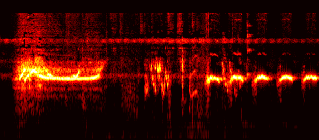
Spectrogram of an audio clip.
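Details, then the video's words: Singing cockatiel opens with a long whistle that starts bright and wavering and then steadies. A scratchy, broken passage follows, then a rapid run of short level whistled notes. "cocktail so cute birds singing songs"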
